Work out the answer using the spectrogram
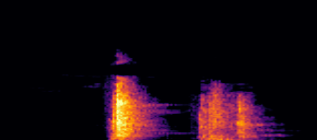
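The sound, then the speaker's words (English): A door being opened, heard as two heavy, dull thuds in quick succession against silence. The second thud is slightly longer than the first. “Open the window. Yes, Miss Smart. Open the door.”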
